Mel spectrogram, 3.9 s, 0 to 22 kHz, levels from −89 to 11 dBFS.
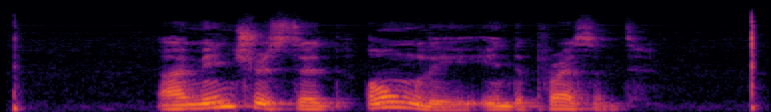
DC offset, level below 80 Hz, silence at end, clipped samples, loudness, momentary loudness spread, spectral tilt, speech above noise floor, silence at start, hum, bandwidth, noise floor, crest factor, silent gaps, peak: under 0.1%; -64 dBFS; 0.1 s; under 0.1%; -24 LUFS; 13 LU; -6 dB/octave; 43 dB; 0.05 s; none; 14 kHz; -66 dBFS; 22 dB; none; -4 dBFS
